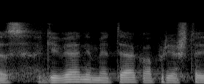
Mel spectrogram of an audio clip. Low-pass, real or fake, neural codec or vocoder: 7.2 kHz; fake; codec, 16 kHz in and 24 kHz out, 1 kbps, XY-Tokenizer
